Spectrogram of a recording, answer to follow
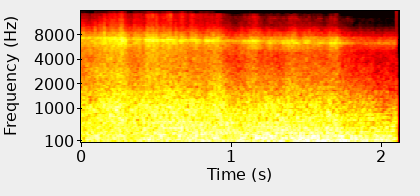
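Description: A steady rushing noise, like a whoosh, with a faint thin high tone riding on top, beginning to ease off near the end.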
